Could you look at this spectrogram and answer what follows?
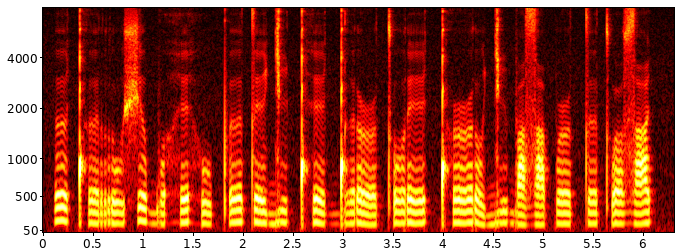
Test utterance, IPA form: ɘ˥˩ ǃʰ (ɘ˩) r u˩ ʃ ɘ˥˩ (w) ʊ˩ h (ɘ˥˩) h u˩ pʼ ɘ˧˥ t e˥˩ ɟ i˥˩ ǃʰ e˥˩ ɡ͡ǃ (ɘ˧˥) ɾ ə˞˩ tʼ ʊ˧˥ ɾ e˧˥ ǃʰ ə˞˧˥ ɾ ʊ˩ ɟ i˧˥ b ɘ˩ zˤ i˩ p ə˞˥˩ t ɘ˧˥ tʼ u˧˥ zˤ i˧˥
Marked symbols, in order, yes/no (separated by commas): yes, no, no, yes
